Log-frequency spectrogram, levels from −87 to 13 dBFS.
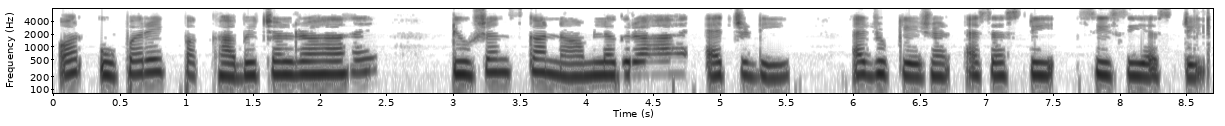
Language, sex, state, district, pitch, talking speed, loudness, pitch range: Hindi, female, Chandigarh, Chandigarh, 220 Hz, 130 wpm, -13 LUFS, 210-230 Hz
